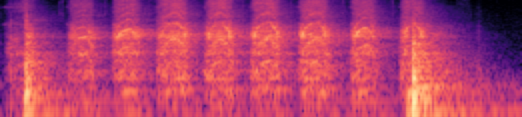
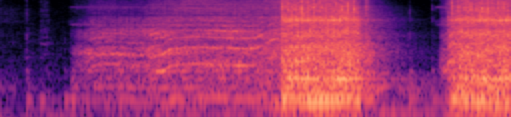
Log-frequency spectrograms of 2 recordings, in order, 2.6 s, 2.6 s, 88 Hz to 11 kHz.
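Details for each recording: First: Black and Decker LDX120 cordless drill in forward at maximum torque setting: quick whirring pulses as it drives a screw fully into a scrap 2x4 without clutch clicking, which occurred at lower torque settings. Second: Black and Decker LDX120 drill driving a screw into a 2x4 on torque setting 1: motor spins up, then rapid ratcheting clatter bursts as the clutch slips because there is not enough torque.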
